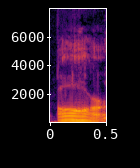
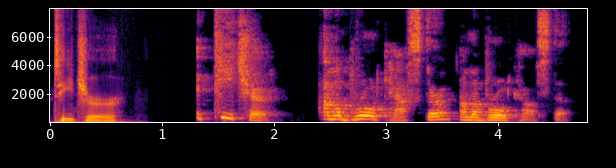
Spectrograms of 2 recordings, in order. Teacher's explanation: It was just a slightly, as you said, retroflexive R.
